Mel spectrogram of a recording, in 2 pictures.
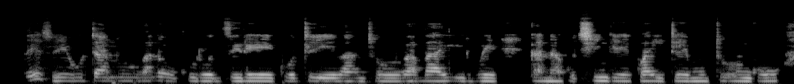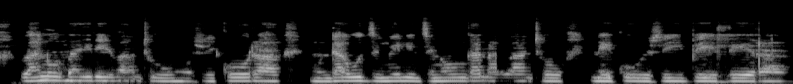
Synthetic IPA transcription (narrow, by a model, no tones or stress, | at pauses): ʋe̞ʐe̞utanoʋano̞kuɾud͡ziɾekutiʋantʰuʋaɓairwe̞kanakut͡ʃiŋɡe̞kwaitemutuŋɡoʋano̞ɓaiɾeʋantʰumuʐiko̞ɾamundaud͡zimwe̞nid͡zino̞uŋɡanaʋantʰune̞kuʐibʱe̞ɮe̞ːra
